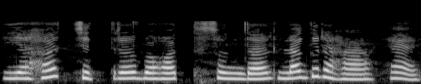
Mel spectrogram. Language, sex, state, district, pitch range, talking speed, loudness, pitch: Hindi, female, Madhya Pradesh, Dhar, 255-285 Hz, 100 wpm, -14 LUFS, 275 Hz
